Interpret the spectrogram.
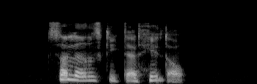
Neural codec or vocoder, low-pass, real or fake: codec, 16 kHz in and 24 kHz out, 2.2 kbps, FireRedTTS-2 codec; 7.2 kHz; fake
